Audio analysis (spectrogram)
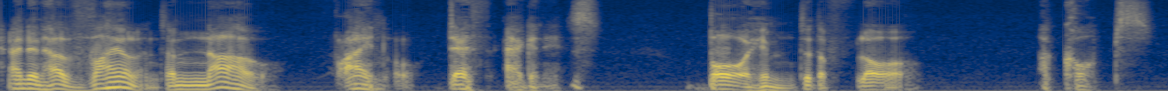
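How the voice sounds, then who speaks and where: A man narrating a gothic horror audiobook in a grave, measured, dramatic manner with deliberate pauses for emphasis. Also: deep voice, breathy edge, no echo.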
